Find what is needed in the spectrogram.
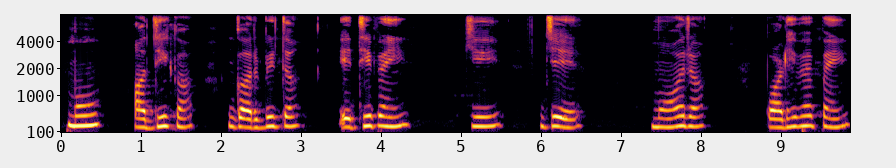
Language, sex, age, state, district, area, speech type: Odia, female, 18-30, Odisha, Kandhamal, rural, spontaneous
